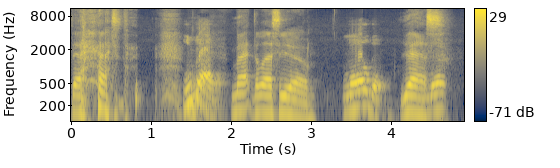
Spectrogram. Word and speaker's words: D'Alesio: I'm going to mispronounce this name even though I just asked. You got it. Matt D'Alessio.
